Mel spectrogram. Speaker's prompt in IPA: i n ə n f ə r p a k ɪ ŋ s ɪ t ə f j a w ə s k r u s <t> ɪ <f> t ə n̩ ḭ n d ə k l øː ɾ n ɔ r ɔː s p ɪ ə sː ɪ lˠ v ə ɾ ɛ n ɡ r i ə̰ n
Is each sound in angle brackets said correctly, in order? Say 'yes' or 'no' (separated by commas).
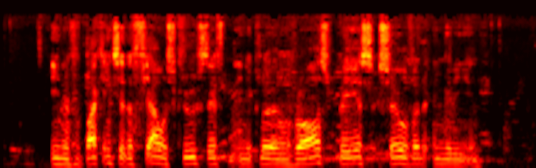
yes, yes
